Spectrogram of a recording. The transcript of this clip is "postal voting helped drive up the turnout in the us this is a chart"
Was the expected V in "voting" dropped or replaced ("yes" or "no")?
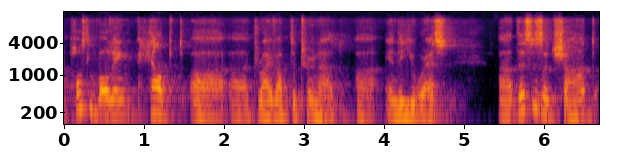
no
